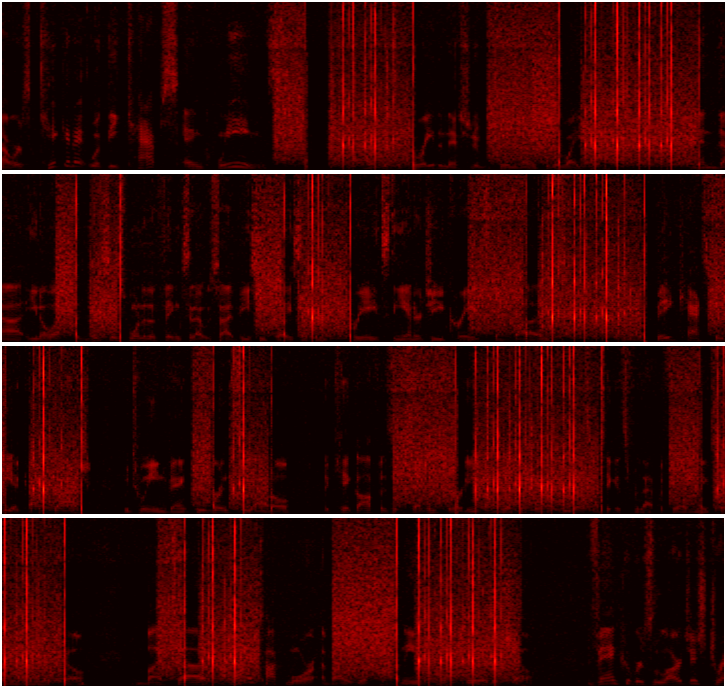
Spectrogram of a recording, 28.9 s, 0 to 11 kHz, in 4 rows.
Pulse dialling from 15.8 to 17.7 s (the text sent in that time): 2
